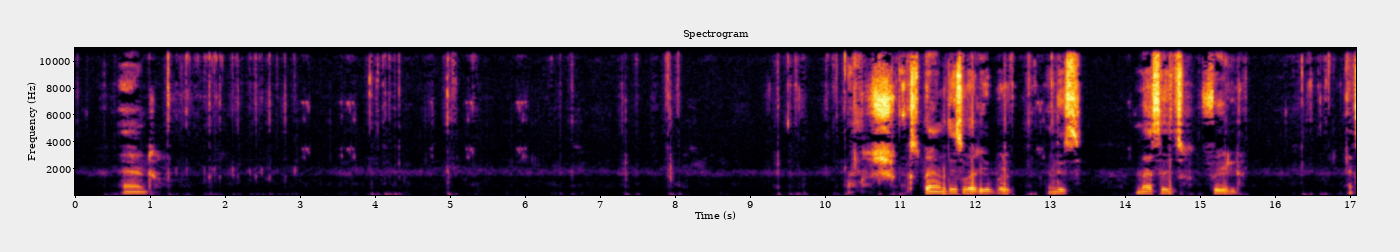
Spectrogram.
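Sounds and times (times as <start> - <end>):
typing on computer keyboard: 1.2 - 8.2, 9.3 - 11.1.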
